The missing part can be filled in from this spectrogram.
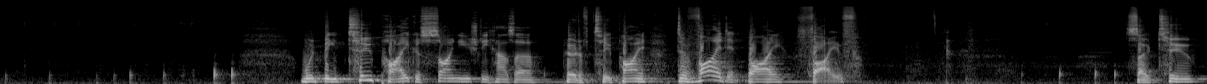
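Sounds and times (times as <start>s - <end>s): marker scratching on whiteboard: 0.0s - 2.5s, 10.2s - 11.4s
marker tapping on whiteboard: 0.0s - 2.5s, 10.2s - 11.4s.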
